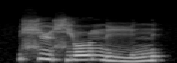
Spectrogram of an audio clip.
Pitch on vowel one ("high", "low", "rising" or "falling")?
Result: falling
